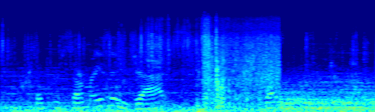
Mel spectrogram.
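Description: An anchor splashes into the water.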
